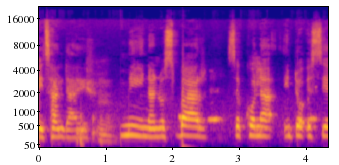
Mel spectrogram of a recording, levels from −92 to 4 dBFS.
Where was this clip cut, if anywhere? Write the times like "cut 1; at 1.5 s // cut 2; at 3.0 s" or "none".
cut 1; at 1.1 s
